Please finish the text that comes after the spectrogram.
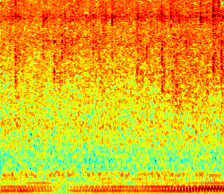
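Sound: rain falling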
